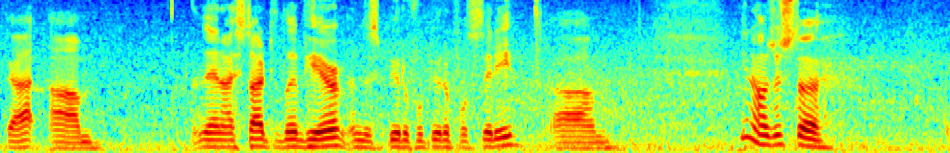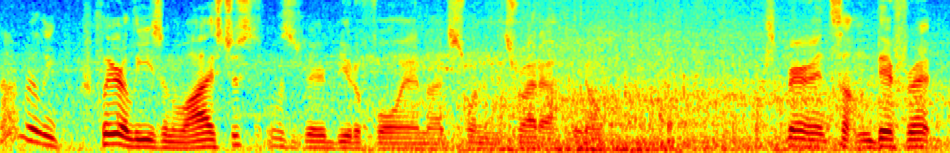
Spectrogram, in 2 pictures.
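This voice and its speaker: A little hiss or hum accompanies a medium-pitched, slightly bright male voice. The speaker, a man in his thirties from Ohio with an American accent, is a tour guide live-streaming a walk outdoors on an old city street, talking casually and chattily with many fillers while holding a phone camera as he walks.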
